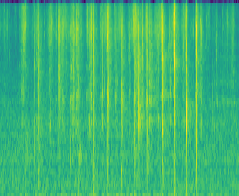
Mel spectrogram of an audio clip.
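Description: Tarot cards shuffled by hand in a rapid run of crisp riffling slaps and flicks, close and continuous with no talk.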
